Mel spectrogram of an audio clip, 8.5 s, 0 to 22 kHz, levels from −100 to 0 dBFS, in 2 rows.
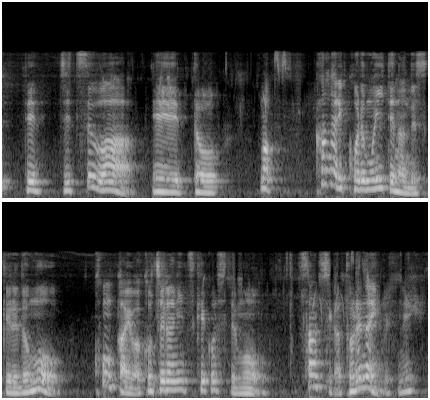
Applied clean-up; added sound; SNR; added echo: neural separator model SepFormer DNS4.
